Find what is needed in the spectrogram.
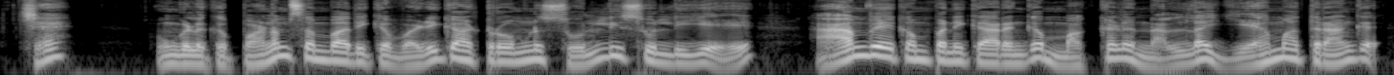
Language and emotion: Tamil, disgusted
